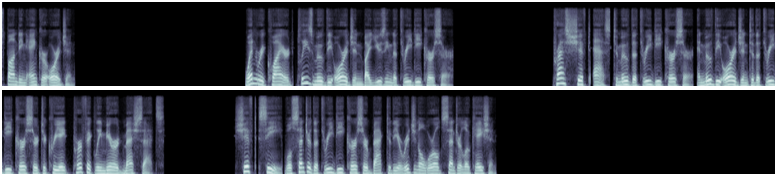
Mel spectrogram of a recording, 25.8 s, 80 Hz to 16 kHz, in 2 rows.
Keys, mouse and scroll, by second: 2.0 middle click, 2.8 middle click, 5.2-6.5 scroll down 15, 7.2 click, 11.2 click, 13.9 click, 15.8 middle click, 16.5 middle click, 16.8 middle click, 18.3 middle click, 21.5 middle click, 22.4 shift+middle click, 22.5 shift+middle click, 22.6 shift+middle click, 23.1 middle click, 23.6 middle click.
